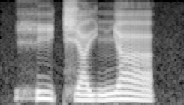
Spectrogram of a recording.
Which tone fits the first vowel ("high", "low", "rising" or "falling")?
falling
